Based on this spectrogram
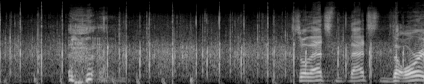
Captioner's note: audience applause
